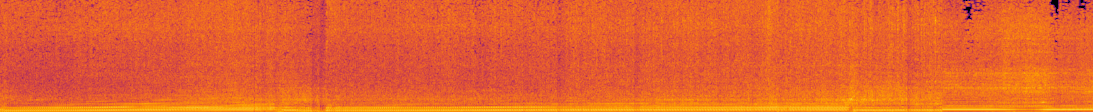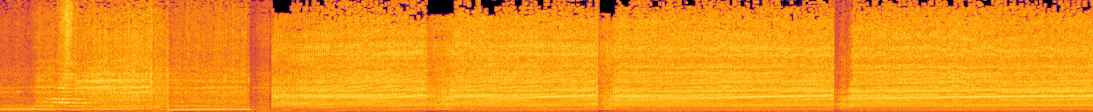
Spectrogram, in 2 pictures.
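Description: High-performance car engines at wide-open throttle, accelerating hard through the gears: the engine note climbs steadily and drops back at each upshift, several times, ending in one long climb in pitch.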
